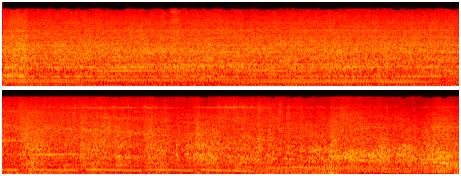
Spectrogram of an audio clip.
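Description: Racing car engines in Project CARS with a Porsche alongside, a continuous droning roar whose pitch climbs and drops through gear changes, loud and close with no talk.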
